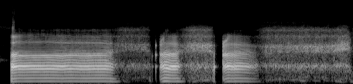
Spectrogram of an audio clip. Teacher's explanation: usahakan ha yaitu makhrajnya dia di tengah tenggorokan ya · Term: huruf ha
